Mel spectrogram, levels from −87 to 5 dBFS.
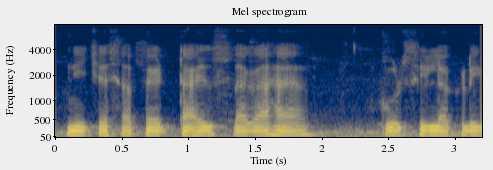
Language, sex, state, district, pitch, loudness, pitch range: Hindi, male, Bihar, Patna, 100 Hz, -15 LUFS, 95-105 Hz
